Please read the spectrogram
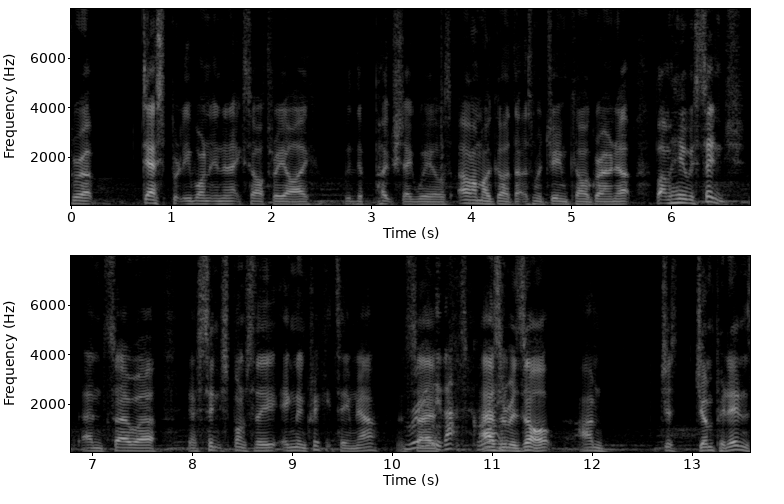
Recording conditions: busy venue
